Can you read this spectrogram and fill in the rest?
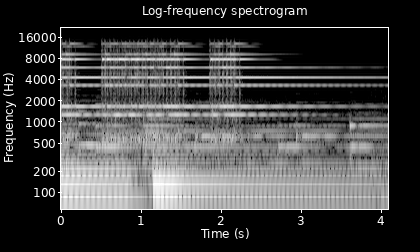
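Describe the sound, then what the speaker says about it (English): A telephone bell rings in two bursts of rapid metallic trilling over a steady low hum, with faint clicks after the ringing stops. "Then suddenly the phone rings."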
